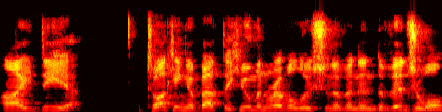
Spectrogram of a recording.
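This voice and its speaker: Moderate pace and ordinary pitch variation from a man with a high voice. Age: 60s. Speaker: radio talk show host. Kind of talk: radio discussion show.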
